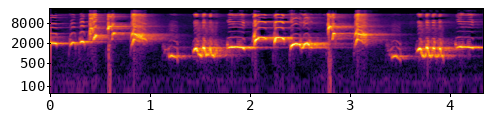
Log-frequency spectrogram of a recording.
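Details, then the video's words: Singing white-rumped shama delivers a varied rich phrase of clear whistles at several pitches, sharp high clicks and low mellow notes, repeated in two similar sequences across about four seconds, no other sounds. "Murai Batu Gacor"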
